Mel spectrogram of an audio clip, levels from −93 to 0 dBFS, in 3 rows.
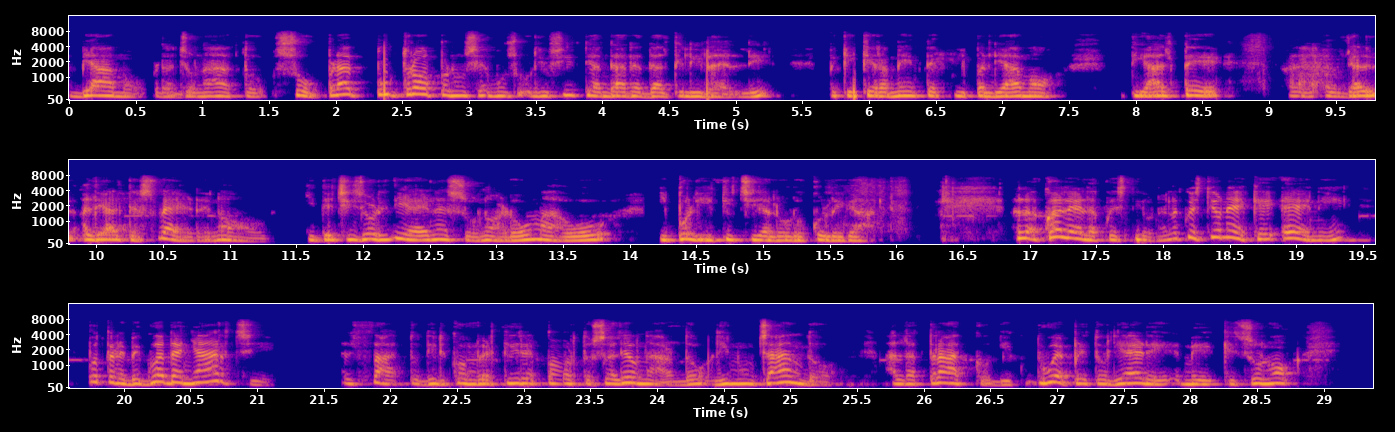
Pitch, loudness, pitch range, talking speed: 195 Hz, -25 LUFS, 180-210 Hz, 130 wpm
